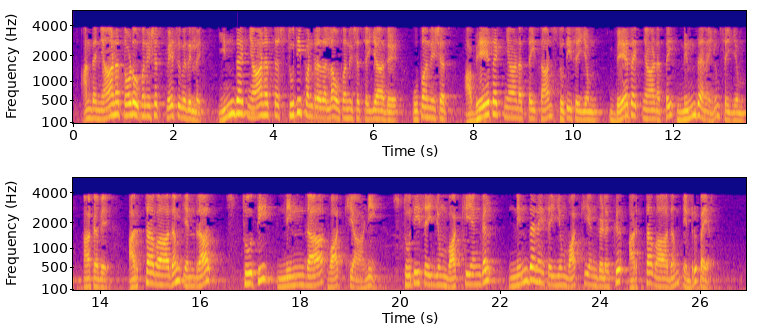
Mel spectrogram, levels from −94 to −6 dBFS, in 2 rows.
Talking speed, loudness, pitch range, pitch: 75 wpm, -18 LUFS, 135-195 Hz, 160 Hz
